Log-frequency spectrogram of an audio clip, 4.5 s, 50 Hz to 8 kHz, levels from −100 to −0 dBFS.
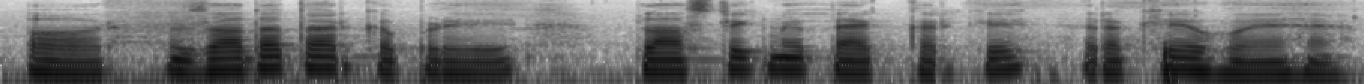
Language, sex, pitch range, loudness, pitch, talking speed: Hindi, male, 100-120 Hz, -17 LUFS, 105 Hz, 130 wpm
